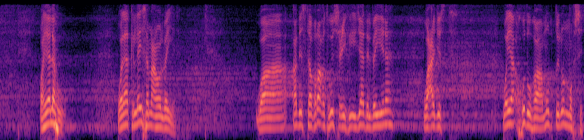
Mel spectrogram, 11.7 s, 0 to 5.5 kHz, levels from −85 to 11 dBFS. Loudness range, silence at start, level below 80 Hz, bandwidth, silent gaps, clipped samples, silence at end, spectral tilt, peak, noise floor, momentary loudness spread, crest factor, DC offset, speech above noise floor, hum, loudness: 4 LU; 0 s; -48 dBFS; 5.2 kHz; none; under 0.1%; 0.05 s; -8.5 dB/octave; -2 dBFS; -46 dBFS; 22 LU; 16 dB; under 0.1%; 29 dB; none; -18 LUFS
